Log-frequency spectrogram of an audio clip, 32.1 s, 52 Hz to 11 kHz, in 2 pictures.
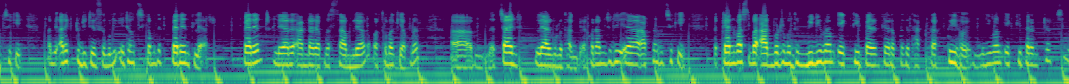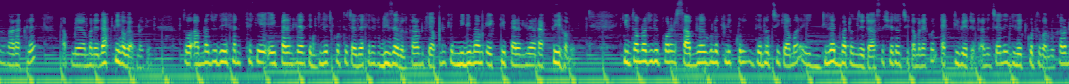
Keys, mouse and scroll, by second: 0.2 click, 9.6 click, 14.9 click, 19.9 click, 26.4 click.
